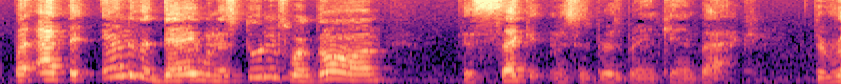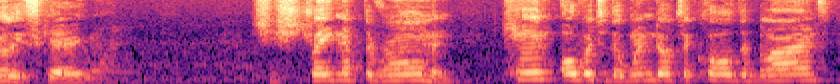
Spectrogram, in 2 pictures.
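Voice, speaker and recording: A man reading a children's book aloud as an expressive storyteller, with dramatic emphasis and drawn-out words. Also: high voice. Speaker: guest reader of a children's book.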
